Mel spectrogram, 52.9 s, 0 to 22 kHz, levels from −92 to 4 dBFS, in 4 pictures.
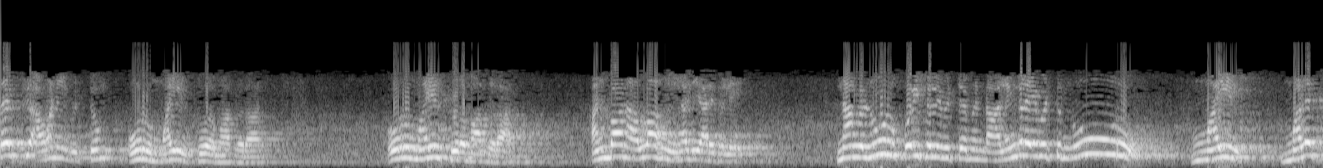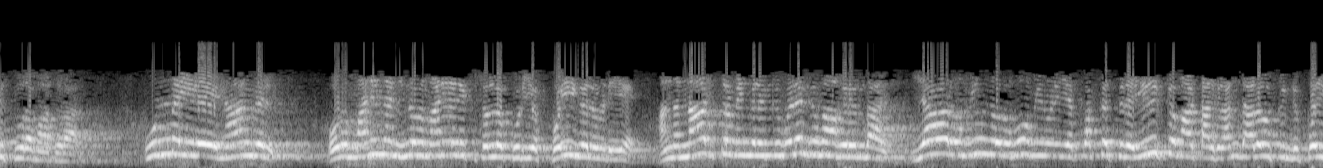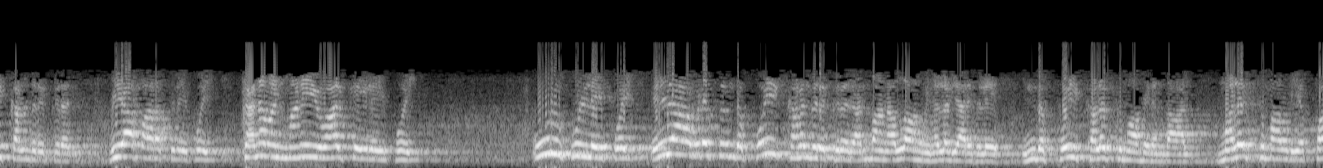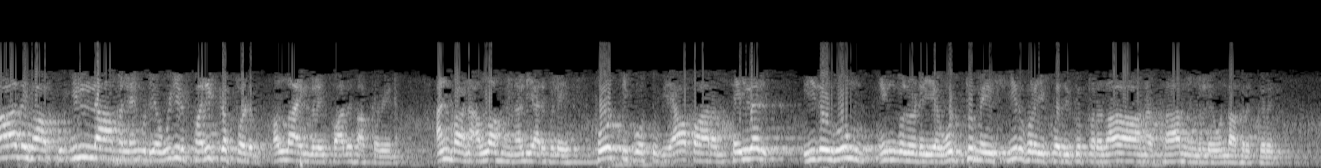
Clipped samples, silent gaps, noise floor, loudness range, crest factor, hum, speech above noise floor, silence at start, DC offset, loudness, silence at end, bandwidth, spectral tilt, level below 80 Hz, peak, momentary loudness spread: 1%; none; -35 dBFS; 3 LU; 10 dB; none; 26 dB; 0 s; under 0.1%; -10 LUFS; 0 s; 8 kHz; -8.5 dB/octave; -48 dBFS; 0 dBFS; 8 LU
